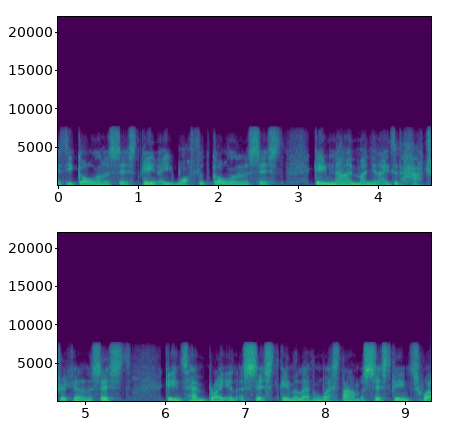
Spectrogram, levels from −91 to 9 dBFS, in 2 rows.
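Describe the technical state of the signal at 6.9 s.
At 6.9 s the speech is intact, with no fault to be heard beyond the band limit of the AMR wideband (HD Voice) coding carrying it.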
